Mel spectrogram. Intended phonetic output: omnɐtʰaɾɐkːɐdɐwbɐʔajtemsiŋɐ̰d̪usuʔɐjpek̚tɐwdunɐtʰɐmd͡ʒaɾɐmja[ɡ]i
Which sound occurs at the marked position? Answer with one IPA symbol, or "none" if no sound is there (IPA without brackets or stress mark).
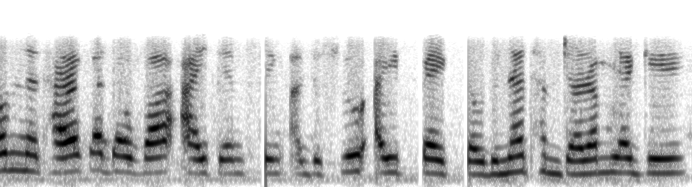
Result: ɡ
